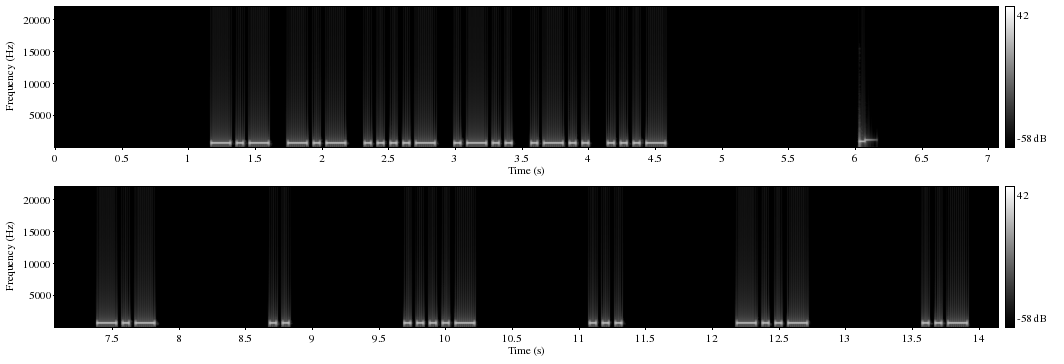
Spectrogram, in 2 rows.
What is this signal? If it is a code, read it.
Morse code, heard as a keyed tone, about 25 wpm, spaced as for 13 wpm, 700 Hz. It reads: KK4LLV KI4SXU
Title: USA Call Signs - 6 Characters - 6x Character Spacing - 25wpm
